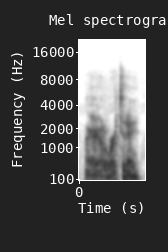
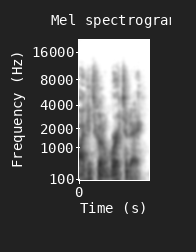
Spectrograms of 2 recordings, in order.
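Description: First: The voice sounds weary and reluctant. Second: The voice sounds eager and excited. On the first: Work is an unwanted obligation. The speaker calls it wrong. "oh, geez" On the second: Work is something they look forward to. The speaker calls it right.

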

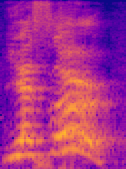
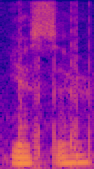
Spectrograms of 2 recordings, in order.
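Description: First: It is said in a bold, confident way. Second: It is said in a shy, quiet way.

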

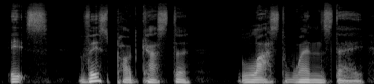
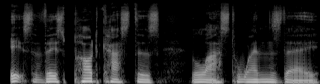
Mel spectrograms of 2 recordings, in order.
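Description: First: No s sound follows the word podcaster. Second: An s sound follows the word podcaster. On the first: The speaker calls it wrong. "There was an S missed off the pronunciation" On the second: The speaker calls it right. "there would have been an S on the end of there to show a possessive"

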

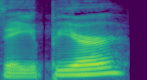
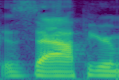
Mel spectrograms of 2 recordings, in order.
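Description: First: The name does not rhyme with happier. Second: The name rhymes with happier. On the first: The speaker calls it wrong. "they kept pronouncing it as Zapier" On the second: The speaker calls it right. "Zapier makes you happier"

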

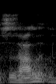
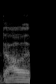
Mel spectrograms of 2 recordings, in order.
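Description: First: The first sound is said softly. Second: The first sound is said harshly.

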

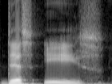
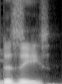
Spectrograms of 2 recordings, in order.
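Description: First: There is a break between dis and ease. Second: It is said as one smooth word.

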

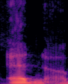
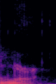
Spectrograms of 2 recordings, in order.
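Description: First: The name ends in a plain vowel without r. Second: The name ends with an added r sound. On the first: "her name is Edna" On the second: "in proper New Hampshire pronunciation, it'd be Edner"

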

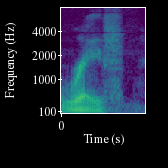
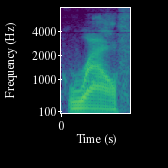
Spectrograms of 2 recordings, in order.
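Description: First: The name is said with no L sound. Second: The name is said with an L sound. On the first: The speaker calls it right. "he pronounces it Rafe" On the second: The speaker calls it wrong. "It looks like Ralph"

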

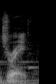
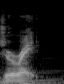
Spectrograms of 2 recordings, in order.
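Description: First: The name is said at normal speed. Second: The name is said a little slower. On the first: "I always called him Dre, as in, you know, D-R-E Dre" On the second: "I would pronounce it Dre. I would say a little slower"

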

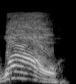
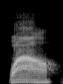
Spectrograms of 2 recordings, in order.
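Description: First: The word is said in an excited, positive tone. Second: The word is said in a sad, sympathetic tone. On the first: The listener shares the joy of the news. "something that was really encouraging and we wanted to give them a positive reward" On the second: The listener shares the sadness of the news. "if something's super sad... We learn to just simply say, wow, with the right inflection"

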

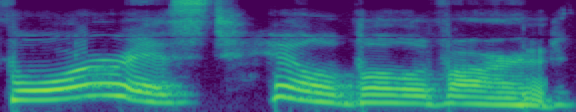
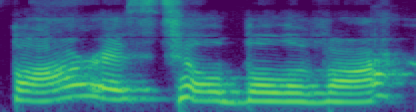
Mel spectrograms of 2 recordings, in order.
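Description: First: It is said the way local Floridians say it. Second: It is said with a New Jersey pronunciation. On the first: This is how people in the area say it. The speaker calls it right. "because it's Forest Hill Boulevard" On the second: This is how a newcomer from elsewhere says it. The speaker calls it wrong. "not Forest Hill Boulevard"

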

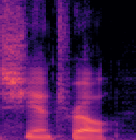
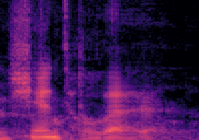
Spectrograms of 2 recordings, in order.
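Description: First: It is said the plain English way, without a throaty r. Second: It is said the French way, with a throaty r. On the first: "I don't believe he said it that way. No, he says Chanterelle" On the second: "If I'm feeling fancy, I'll throw in the French. ... a little bit of that spittiness in the throat"

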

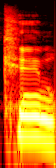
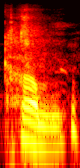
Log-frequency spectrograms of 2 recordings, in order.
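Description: First: The vowel is a long 'oo' sound. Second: The vowel is a short open 'u' sound. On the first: "Coom would be correct because you would pronounce the U" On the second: "the U would be a more open U"

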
